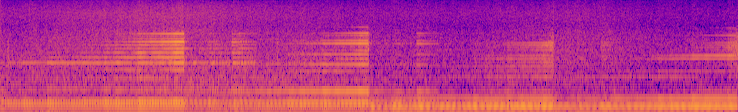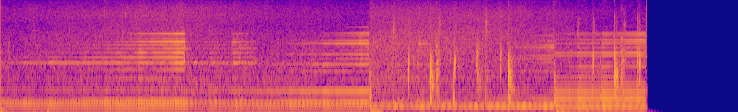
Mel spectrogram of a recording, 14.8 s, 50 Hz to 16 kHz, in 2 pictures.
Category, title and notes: Music > Multiple instruments
UK GARAGE SYNTH
cool synth for a nice uk garage beat. Part of a whole beat AI generated: (Suno v4) with the following prompt: generate an upbeat instrumental inspired in the uk garage genre, at 130 bpm, in E minor.
ai-generated, garage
